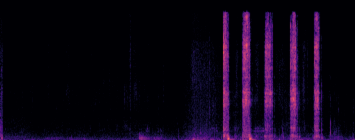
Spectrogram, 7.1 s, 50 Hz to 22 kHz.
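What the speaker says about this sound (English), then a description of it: "we'll put the screws in" A ratchet drives in screws while an ignition starter switch is installed on a 2014-2018 GMC Sierra 1500: five crisp bursts of rapid clicking, close and regular, after a quiet stretch with faint handling noise.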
